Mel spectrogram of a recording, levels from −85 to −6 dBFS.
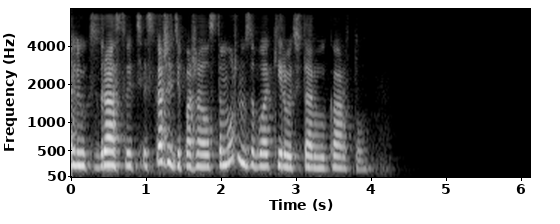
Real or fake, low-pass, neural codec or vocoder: fake; 7.2 kHz; codec, 16 kHz, about 1 kbps, DyCAST, with the encoder's durations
